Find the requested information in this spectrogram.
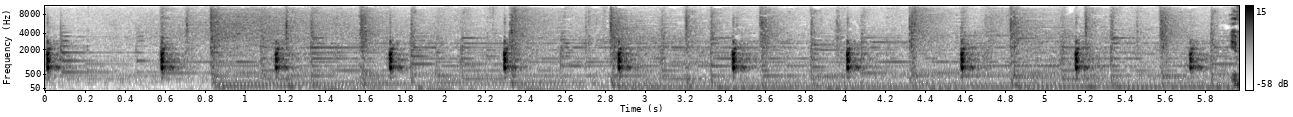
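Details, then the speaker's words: ZOLL AED 3 CPR metronome tone in a demonstration after "no shock advised, start CPR": steady beeps at about 105 a minute over a low hum, pacing chest compressions. "no shock advised start CPR push to match the tone the bar gauge shows each compression in real time"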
